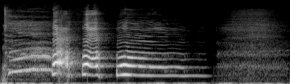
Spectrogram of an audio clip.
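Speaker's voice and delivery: high cackling laugh; cackle. Acted. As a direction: cackle after your own retort. Laughs at own retort.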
